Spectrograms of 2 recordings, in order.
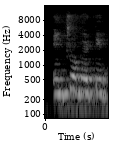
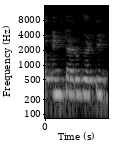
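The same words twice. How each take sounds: First: इंट्रोगेटिव said as in-tro-ge-tiv, with the tro cluster; इंट्रोगेटिव spoken in-tro-ge-tiv, as the teacher models it; correct pronunciation. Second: इंटेरोगेटिव said in-te-ro-ge-tiv, with an extra e inserted; mock the common mistake in इंटेरोगेटिव, in-te-ro-ge-tiv; इंटेरोगेटिव with the inserted vowel, as some people wrongly say it; wrong pronunciation. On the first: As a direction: clear in-tro-ge-tiv for इंट्रोगेटिव, no extra vowel. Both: Shown as a demonstration. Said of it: "that's a wrong pronunciation".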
